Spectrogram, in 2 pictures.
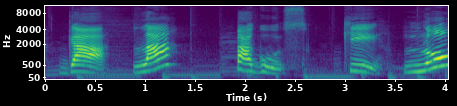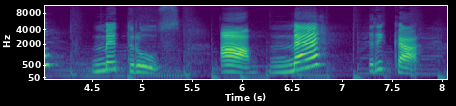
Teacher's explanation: A sílaba tônica destas palavras encontram-se na antepenúltima sílaba. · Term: proparoxítonas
